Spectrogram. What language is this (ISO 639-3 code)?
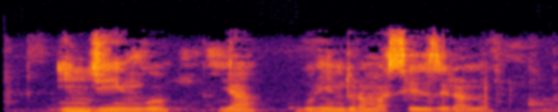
kin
